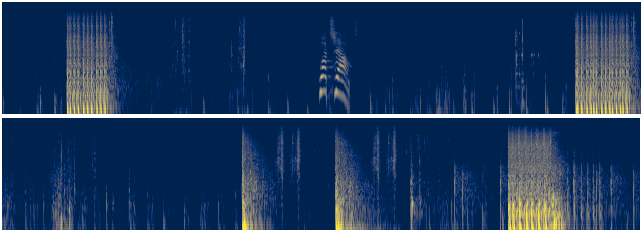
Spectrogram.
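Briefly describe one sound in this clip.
Rapid automatic gunfire rattles in short bursts.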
